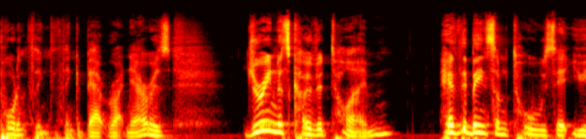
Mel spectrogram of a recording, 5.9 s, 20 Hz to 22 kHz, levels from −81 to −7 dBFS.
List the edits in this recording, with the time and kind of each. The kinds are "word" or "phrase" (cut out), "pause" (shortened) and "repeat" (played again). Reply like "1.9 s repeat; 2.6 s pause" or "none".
none

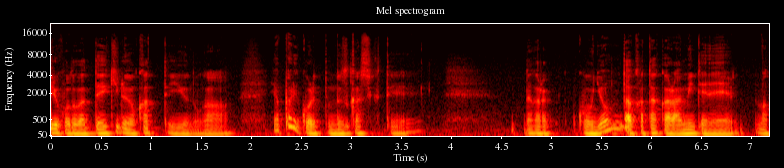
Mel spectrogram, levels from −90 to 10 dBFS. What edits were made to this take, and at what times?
none

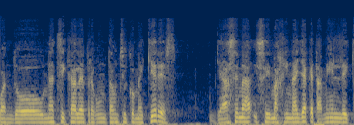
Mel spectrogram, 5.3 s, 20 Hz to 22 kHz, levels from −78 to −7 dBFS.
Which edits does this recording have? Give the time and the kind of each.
none

